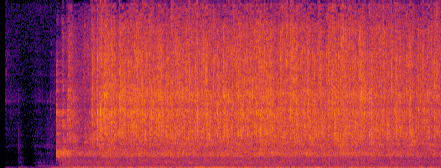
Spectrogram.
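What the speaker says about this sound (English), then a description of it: "So let's fill this tub" A tap starts filling a bathtub after a short quiet moment, then water gushes steadily into the tub as a loud, even rushing stream with a low hum underneath and no voices.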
